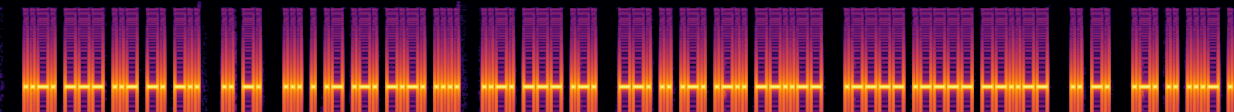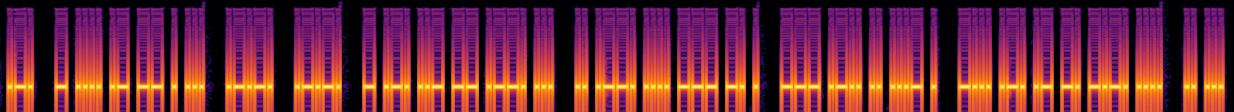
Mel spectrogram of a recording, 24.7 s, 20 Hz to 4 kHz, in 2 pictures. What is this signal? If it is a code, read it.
Morse code, heard as a keyed tone, about 36 wpm, 550 Hz. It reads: FOUND IN SEARCH FOR GIRL, 11, IN RIVER THAMES <AR> <AR> TRUMPS IPHONE OLIVE BRANCH IS
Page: news headlines in morse code at 35 wpm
